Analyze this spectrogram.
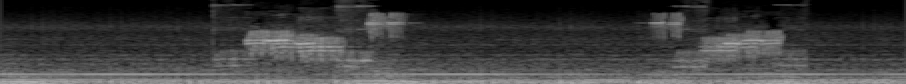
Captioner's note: ominous atmospheric music; device beeping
